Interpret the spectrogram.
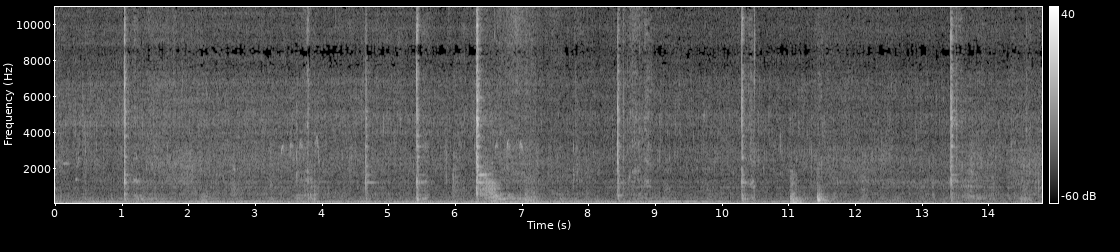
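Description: Chopped bitter gourd sizzling as it fries in ghee in a metal wok, stirred with a metal spoon that clinks against the pan about ten times, loudest about six seconds in.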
